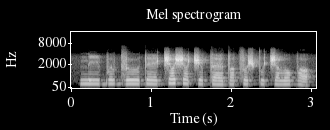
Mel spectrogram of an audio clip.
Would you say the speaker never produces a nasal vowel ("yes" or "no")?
yes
